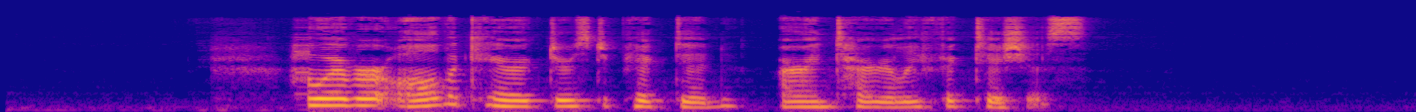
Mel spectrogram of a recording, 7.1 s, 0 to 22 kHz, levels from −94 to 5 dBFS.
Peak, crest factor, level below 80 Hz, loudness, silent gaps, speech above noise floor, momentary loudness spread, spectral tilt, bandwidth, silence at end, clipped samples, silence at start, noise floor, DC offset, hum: -4 dBFS; 18 dB; -66 dBFS; -19 LUFS; none; 55 dB; 12 LU; -4 dB/octave; 12.5 kHz; 1.65 s; under 0.1%; 1.45 s; -74 dBFS; under 0.1%; none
